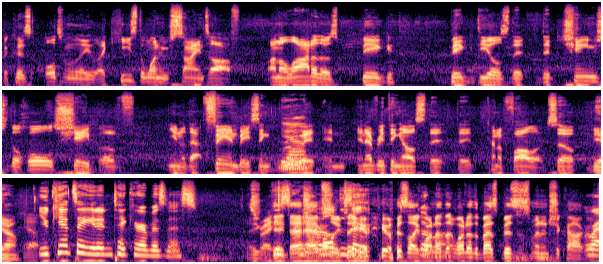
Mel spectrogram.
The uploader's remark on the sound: LIVE from the National Sports Collectors Convention!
